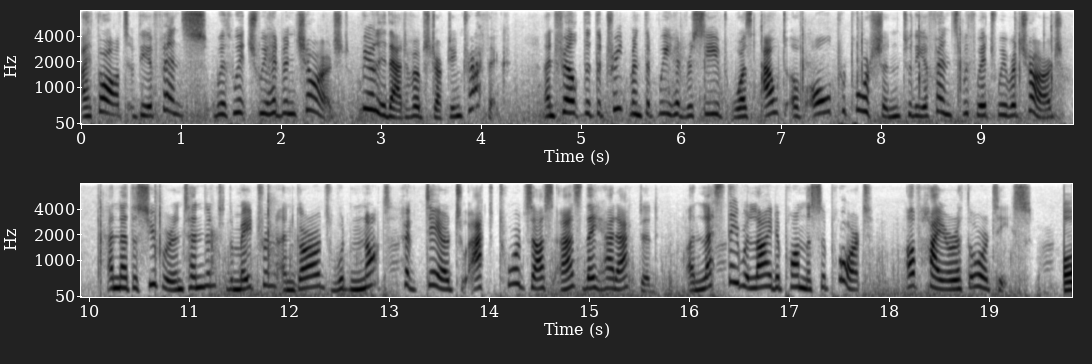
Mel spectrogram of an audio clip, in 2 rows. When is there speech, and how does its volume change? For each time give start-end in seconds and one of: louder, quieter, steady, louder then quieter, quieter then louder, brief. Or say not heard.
0.0-19.7 steady.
